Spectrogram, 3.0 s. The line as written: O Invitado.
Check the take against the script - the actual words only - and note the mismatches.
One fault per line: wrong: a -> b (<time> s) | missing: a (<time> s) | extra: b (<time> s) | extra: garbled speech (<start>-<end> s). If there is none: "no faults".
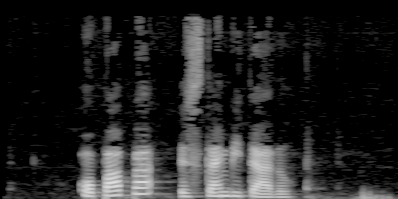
extra: Papa está (0.7 s)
